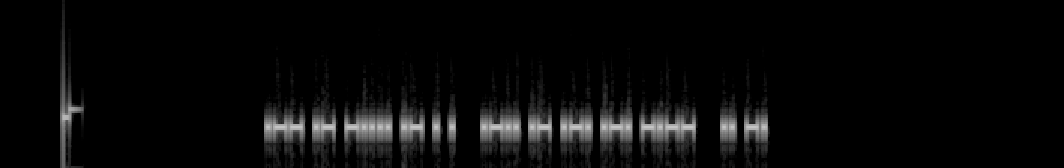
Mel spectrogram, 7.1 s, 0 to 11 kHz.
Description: Morse code, heard as a keyed tone, about 42 wpm, 700 Hz. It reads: WA6AEE LARRY IN
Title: K1USN SST QSO Practice - 45wpm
